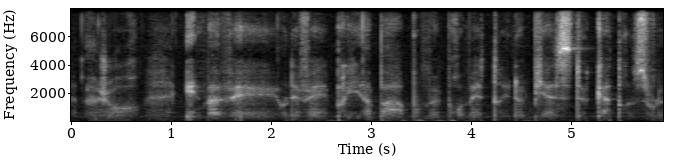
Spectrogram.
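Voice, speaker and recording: A man whispers over noticeable background noise. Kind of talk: whispered book reading, ASMR. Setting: ASMR recording with crackling fire sound in the background. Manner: whispered, soft.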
